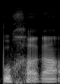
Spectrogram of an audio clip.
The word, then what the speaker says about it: Buchara: aber ja, man spricht es halt Buchara aus.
